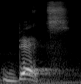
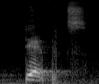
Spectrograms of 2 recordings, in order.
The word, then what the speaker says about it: debt: no it shouldn't so rule number two under the letter B is usually not pronounced or produced before T So if I have the letter b and I have a t subsequently at the end it will not be pronounced so look at this word debts debt some people say depths um or in a depth no rather you're owing a debt now somebody will ask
